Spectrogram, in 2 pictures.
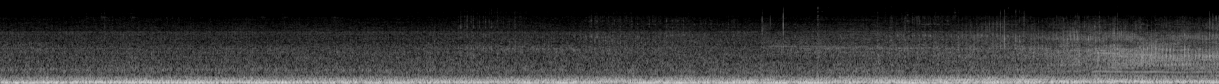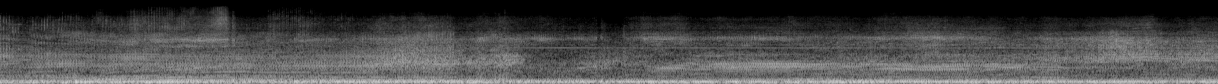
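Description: Engines running on a sand dune: a steady low engine drone, then from about ten seconds in an engine revving up and falling back several times as a lifted 2500HD pickup truck climbs a steep sand hill under heavy load.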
